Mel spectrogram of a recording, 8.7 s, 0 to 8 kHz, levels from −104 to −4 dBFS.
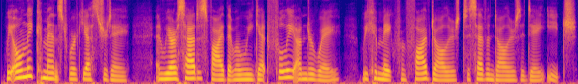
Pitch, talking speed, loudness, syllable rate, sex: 180 Hz, 195 wpm, -19 LUFS, 5.2 syllables/s, female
